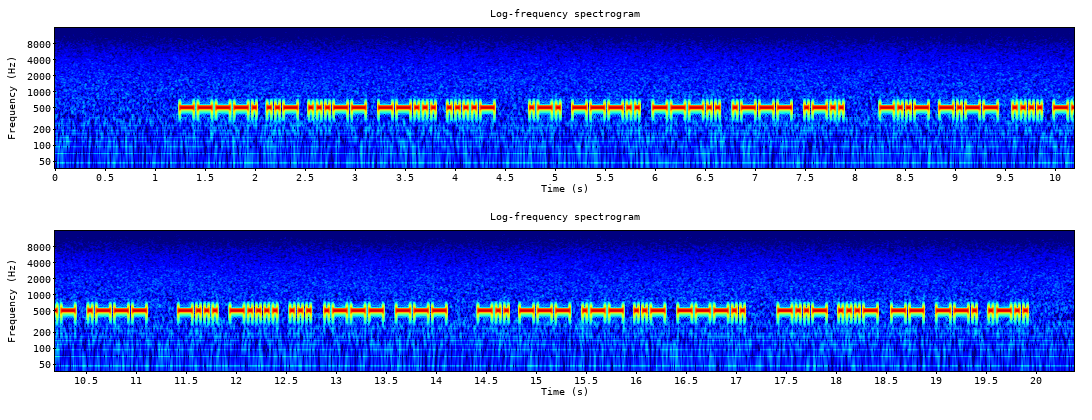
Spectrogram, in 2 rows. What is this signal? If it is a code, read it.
Morse code, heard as a keyed tone, hand-sent with a paddle, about 29 wpm, 510 Hz. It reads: 9U374 R88JL XYHKJ B6SJO DOWU8 XVMGL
